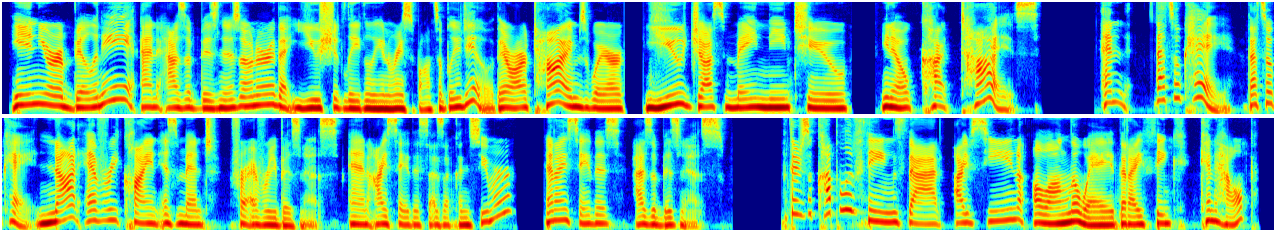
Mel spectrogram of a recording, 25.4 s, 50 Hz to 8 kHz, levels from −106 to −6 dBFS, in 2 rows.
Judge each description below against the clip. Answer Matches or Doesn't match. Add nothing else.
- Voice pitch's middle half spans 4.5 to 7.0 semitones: Matches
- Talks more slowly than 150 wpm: Doesn't match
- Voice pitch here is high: Doesn't match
